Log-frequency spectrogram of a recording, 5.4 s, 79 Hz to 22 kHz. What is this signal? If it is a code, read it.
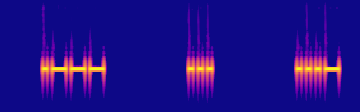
Morse code, heard as a keyed tone, about 17 wpm, spaced as for 6 wpm, 700 Hz. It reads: JSV
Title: USA Call Signs - 6 Characters - 6x Character Spacing - 17wpm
